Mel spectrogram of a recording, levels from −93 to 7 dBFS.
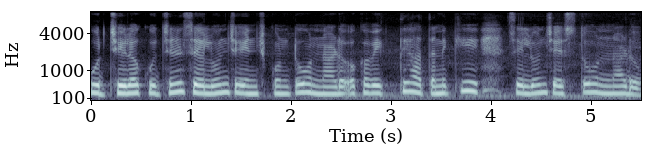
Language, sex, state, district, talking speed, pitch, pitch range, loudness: Telugu, female, Andhra Pradesh, Chittoor, 120 wpm, 215 Hz, 205-230 Hz, -17 LUFS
